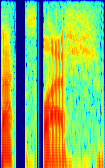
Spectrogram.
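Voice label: "backsplash", spoken word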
